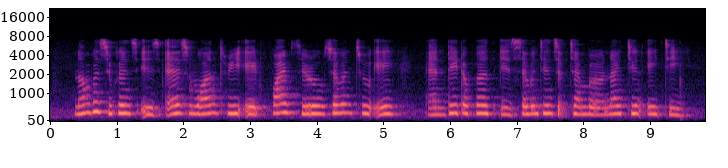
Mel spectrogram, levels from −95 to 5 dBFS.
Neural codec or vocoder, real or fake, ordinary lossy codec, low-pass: vocoder, 44.1 kHz, 80 mel bands, Vocos; fake; none; 7.2 kHz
